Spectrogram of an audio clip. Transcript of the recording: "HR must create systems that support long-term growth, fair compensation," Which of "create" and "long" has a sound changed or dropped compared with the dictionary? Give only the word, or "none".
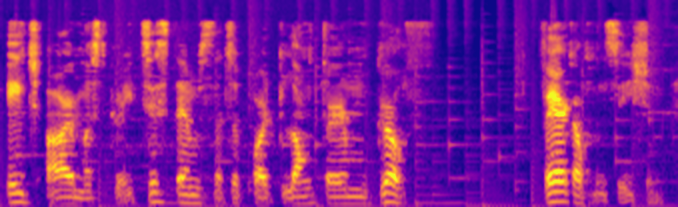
none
